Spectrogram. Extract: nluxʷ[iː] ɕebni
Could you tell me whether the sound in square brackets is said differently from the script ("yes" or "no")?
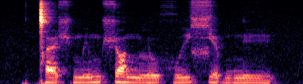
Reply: yes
